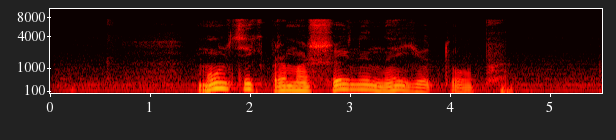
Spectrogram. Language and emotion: Russian, sad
